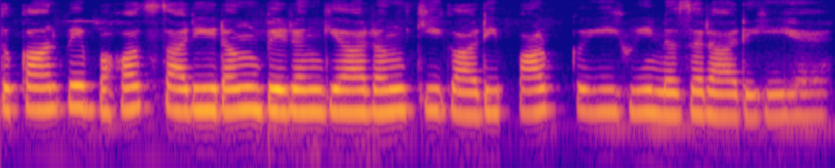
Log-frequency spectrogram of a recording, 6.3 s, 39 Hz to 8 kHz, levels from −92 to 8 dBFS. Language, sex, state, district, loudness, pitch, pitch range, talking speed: Hindi, female, Assam, Kamrup Metropolitan, -18 LUFS, 235 Hz, 225-245 Hz, 155 wpm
